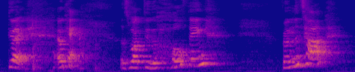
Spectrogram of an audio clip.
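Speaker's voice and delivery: soft, winded, out-of-breath panting speech. Finishing the counts and moving to the top run: out of breath. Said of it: "I'm very out of breath".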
